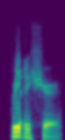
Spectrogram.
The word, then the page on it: Britisher: American English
